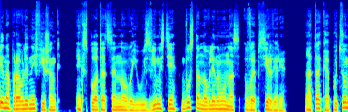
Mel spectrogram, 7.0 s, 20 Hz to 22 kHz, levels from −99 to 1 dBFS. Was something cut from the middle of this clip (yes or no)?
no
